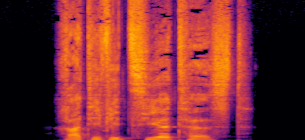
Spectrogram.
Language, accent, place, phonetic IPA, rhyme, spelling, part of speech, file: German, Germany, Berlin, [ʁatifiˈt͡siːɐ̯təst], -iːɐ̯təst, ratifiziertest, verb, De-ratifiziertest.ogg
- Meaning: inflection of ratifizieren: 1. second-person singular preterite 2. second-person singular subjunctive II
